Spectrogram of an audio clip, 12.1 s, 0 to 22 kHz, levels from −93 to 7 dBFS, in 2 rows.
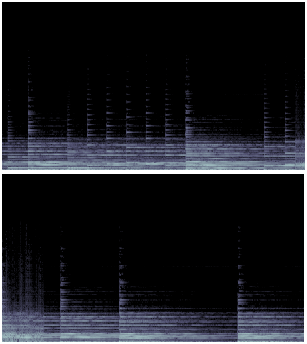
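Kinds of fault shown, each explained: Robotic sound from repeated short buffers, 5.87 to 6.90 s: the sound turns into a rigid, metallic buzz fixed at 200 Hz, which fits a 5 ms segment being replayed, likely because new audio arrived too seldom, so about half the real material is skipped.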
